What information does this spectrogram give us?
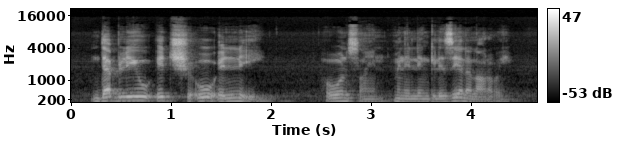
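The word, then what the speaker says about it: whole sign: طيب كلمه هول ساين، دبليو اتش او ال اي، هول ساين، من الانجليزيه للعربيه ننطق كده هول هول، ماشي، ننطقها كمان مرة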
